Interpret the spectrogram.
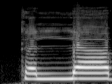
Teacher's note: کلمت کلا میں حرف اللام پہ تشدید ہے، لہذا دو حرف کے برابر ہم حرف اللام کو پڑھیں گے کیونکہ تشدید کی اصلیت دو حرف ہے.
